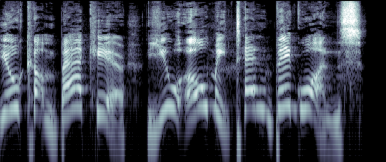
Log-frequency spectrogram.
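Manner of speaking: very high, swooping yelling scream. The narrator voices Maligan running down the alley, Maligan screaming. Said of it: "starts running down the alley screaming".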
